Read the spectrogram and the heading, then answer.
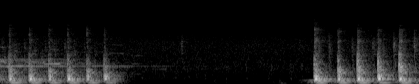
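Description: Quick, even footsteps thud in a hallway in a steady rhythm, break off into about two seconds of silence, then start up again at the same brisk pace, stopping outside a door. No voices.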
